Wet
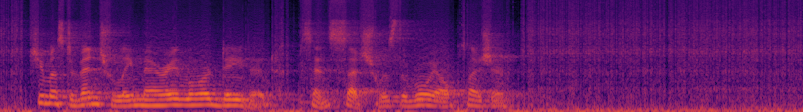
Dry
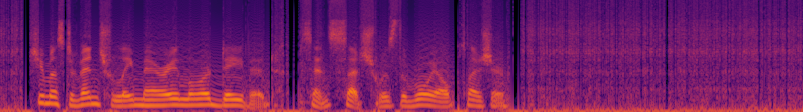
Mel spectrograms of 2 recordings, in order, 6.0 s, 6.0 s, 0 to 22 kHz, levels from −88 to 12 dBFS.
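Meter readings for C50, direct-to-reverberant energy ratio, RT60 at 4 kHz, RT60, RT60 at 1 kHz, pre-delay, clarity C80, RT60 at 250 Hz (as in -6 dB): 10.5 dB, 8.0 dB, 0.90 s, 0.95 s, 0.95 s, 12 ms, 12.5 dB, 1.0 s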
